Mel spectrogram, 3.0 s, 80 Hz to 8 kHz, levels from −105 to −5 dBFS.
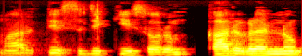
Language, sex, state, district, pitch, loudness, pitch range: Kannada, male, Karnataka, Chamarajanagar, 115 Hz, -23 LUFS, 115-125 Hz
